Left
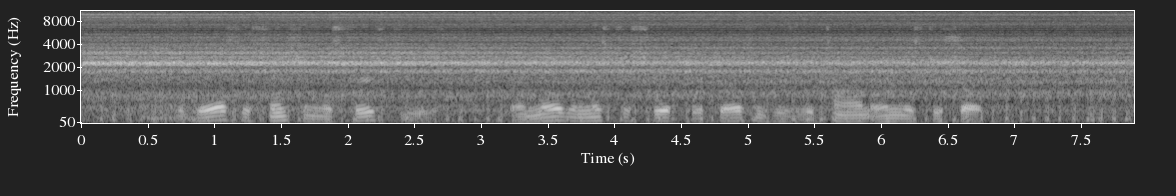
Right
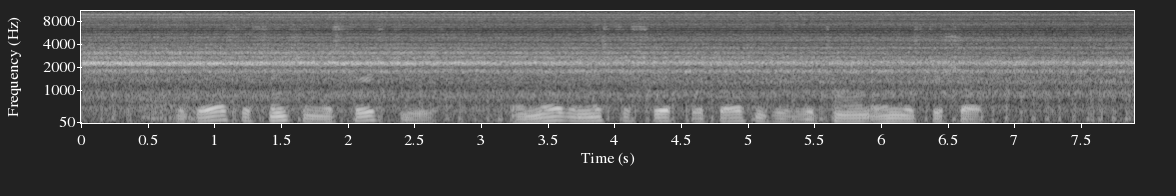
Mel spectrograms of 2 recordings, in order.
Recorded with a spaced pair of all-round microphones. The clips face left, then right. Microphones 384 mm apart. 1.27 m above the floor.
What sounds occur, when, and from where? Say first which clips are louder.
0.7 s a man speaking: even; 30° right (ahead or behind)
